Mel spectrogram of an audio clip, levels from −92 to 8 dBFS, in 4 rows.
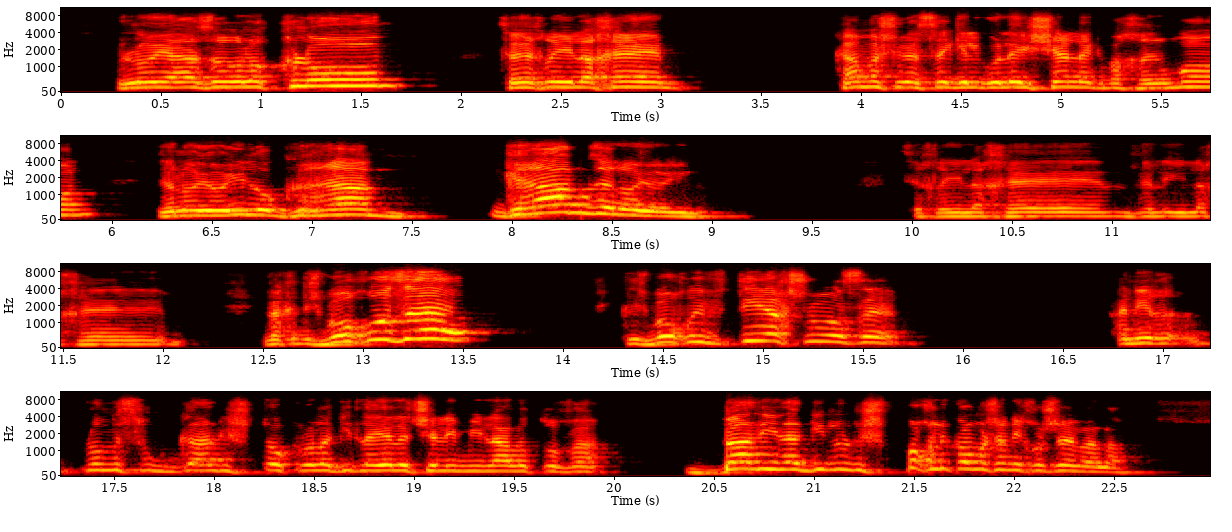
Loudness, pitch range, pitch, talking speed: -25 LUFS, 170-235 Hz, 200 Hz, 145 wpm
